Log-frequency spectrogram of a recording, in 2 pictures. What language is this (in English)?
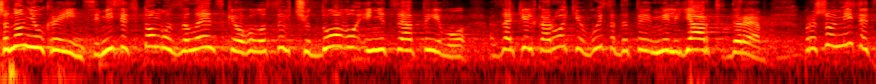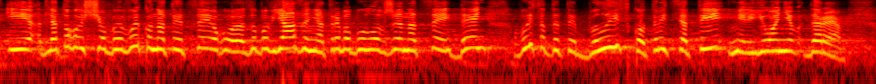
Ukrainian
